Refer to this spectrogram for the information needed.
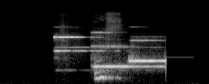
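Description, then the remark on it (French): A school bell chime sounds once at a school as a short electronic melody of a few steady, stepped tones lasting about a second, clear, with no voices around it. “Ah, on est à l'école, on entend la cloche, c'est formidable.”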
